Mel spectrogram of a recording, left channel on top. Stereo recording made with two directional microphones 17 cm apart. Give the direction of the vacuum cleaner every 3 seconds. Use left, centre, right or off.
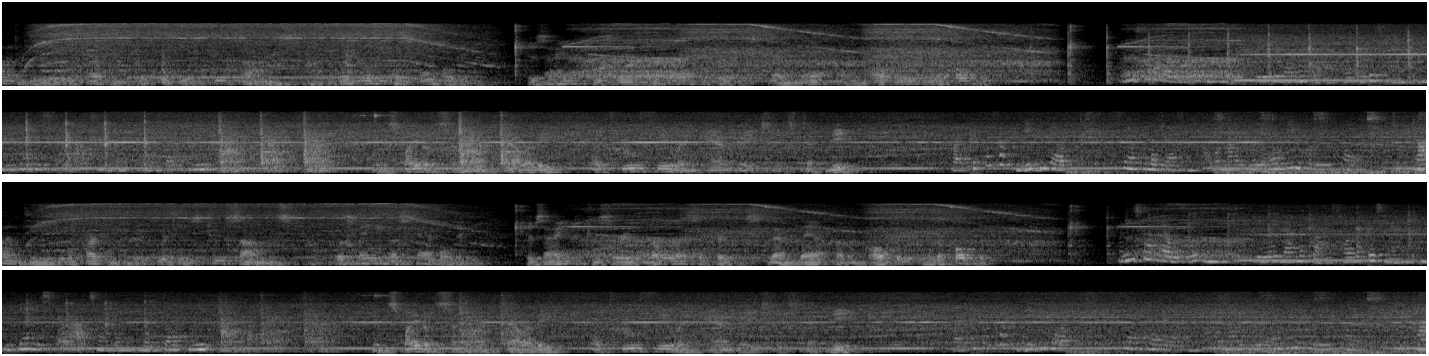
left, left, left, left, left, left, left, centre, centre, centre.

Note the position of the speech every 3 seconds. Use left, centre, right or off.
right, right, right, right, right, right, centre, left, left, left.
